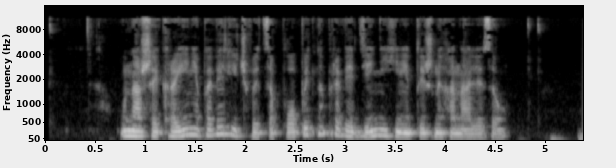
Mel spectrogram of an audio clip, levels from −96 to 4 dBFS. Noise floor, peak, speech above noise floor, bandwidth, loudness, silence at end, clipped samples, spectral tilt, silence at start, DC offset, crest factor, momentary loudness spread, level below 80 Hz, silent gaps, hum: -49 dBFS; -6 dBFS; 24 dB; 12 kHz; -26 LUFS; 0 s; under 0.1%; -4 dB/octave; 0.05 s; under 0.1%; 20 dB; 22 LU; -58 dBFS; none; none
